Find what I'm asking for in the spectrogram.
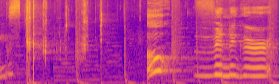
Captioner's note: makes surprised noise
